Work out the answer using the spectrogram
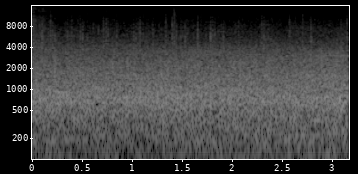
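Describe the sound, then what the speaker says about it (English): Baseball crowd in a PS4 video game rising on a 3-2 full count: a steady, dense wash of roaring stadium noise that holds at one level for about three seconds, with no voices on top. "Crowd gets up for the 3-2"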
